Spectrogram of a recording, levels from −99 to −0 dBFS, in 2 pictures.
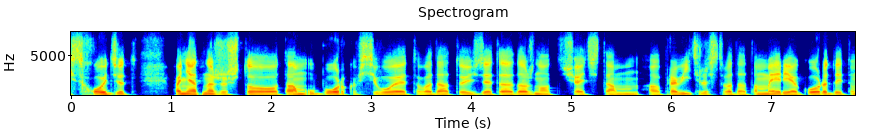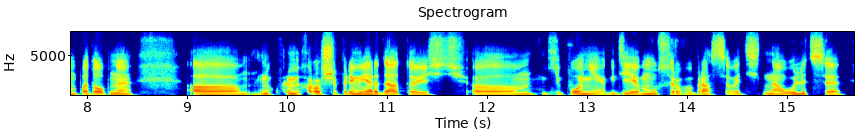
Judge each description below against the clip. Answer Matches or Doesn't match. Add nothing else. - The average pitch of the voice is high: Doesn't match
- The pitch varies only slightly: Matches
